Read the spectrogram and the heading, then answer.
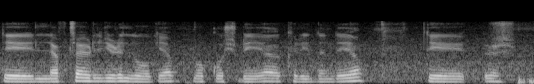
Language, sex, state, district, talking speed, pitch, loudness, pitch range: Punjabi, male, Punjab, Kapurthala, 180 wpm, 135 Hz, -18 LUFS, 130-140 Hz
